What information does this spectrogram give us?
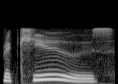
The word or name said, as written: recuse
